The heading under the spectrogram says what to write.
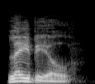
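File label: "labial", British English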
